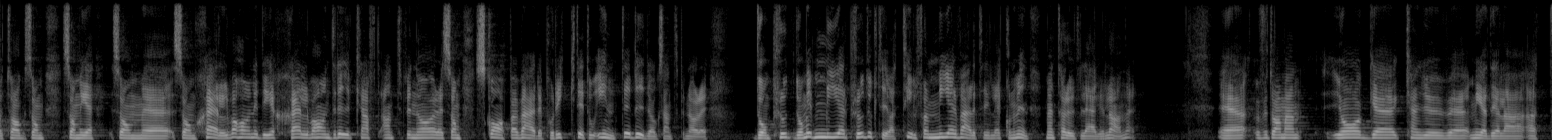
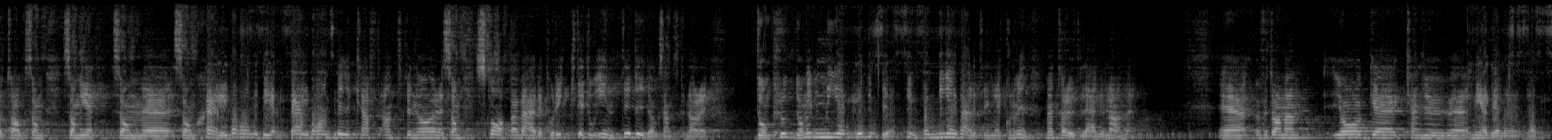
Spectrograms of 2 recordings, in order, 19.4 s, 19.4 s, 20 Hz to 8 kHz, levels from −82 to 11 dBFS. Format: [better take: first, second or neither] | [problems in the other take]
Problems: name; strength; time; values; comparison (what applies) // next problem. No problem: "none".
first | noise reduction (neural separator model SepFormer DNS4)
